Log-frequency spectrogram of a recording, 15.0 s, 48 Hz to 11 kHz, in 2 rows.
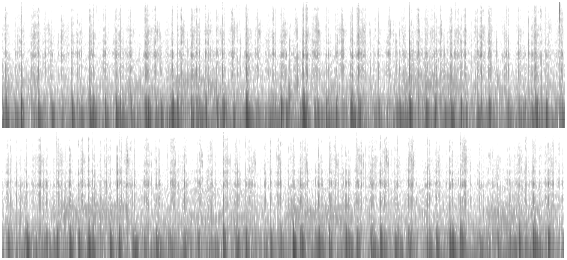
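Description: Long nails tap quickly on the cover of a purple hardcover notebook with a price sticker and a solid paper block inside. The result is a steady, quiet stream of short, dry, low thuds with almost no ring, continuing without pause for about 15 seconds.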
